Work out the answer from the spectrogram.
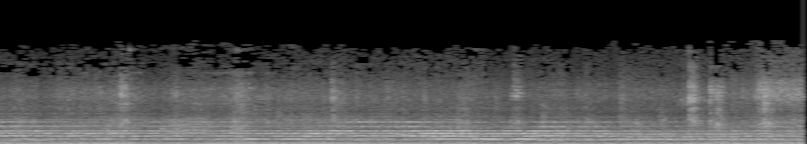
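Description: Freight train of intermodal wagons carrying road semi-trailers rolling past close by: a loud steady rumble of wheels on rail with several steady high ringing tones over it, and a few sharp clacks near the end.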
